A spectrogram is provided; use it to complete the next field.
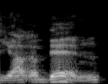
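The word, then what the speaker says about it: ירדן: dear, well, the first problem is Yarden is stressed on the second syllable, and Jordan in English is stressed on the first syllable.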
